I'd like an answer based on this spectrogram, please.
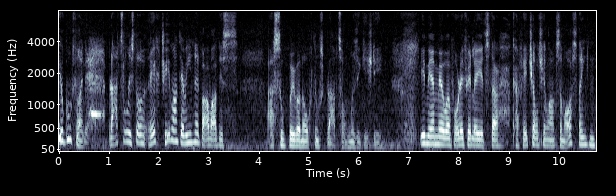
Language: German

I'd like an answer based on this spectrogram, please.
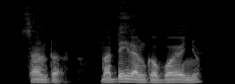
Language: Kalenjin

